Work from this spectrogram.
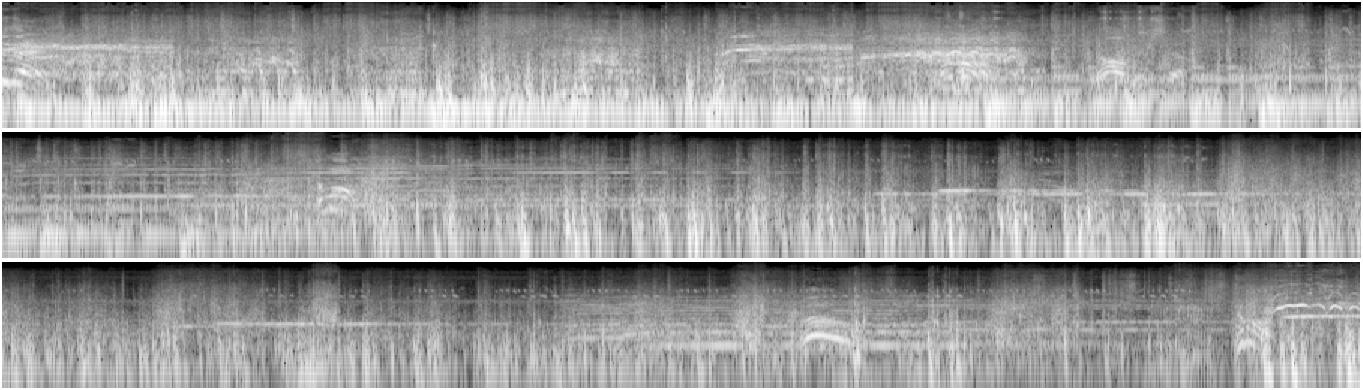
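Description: Horses whinnying and hooves clip-clopping on a ranch in the video game Red Dead Redemption, repeated neighs over a steady rhythm of hoofbeats, with voices talking throughout.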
